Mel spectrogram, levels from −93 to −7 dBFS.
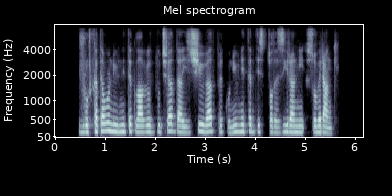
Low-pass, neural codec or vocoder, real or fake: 7.2 kHz; codec, 16 kHz, 0.8 kbps, ZipCodec; fake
